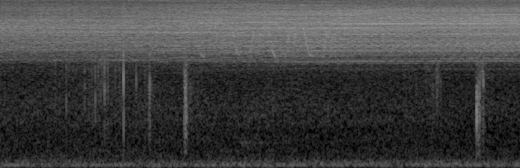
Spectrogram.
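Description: Steady high-pitched drone of summer insects, crickets or similar, over a low rumble, with a couple of brief sharp clicks about two seconds in and near the end.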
